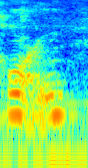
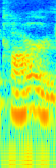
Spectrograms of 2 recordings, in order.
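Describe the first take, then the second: First: The vowel sounds like the one in 'core'. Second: The vowel sounds like the one in 'car'. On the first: The speaker calls it right. "and I mean corn" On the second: The speaker calls it wrong. "I'll say carn"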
